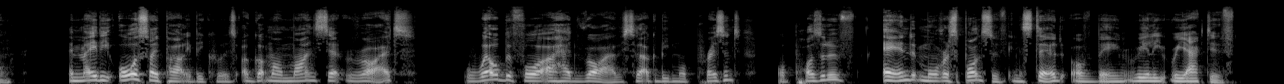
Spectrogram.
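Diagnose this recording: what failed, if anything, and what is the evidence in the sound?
Nothing failed in this recording; no stage from the wiring through to playback leaves any audible fault in the speech. There is no dropout, glitch or distortion anywhere in the sound to point to a breakdown.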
